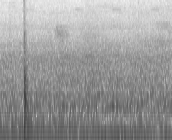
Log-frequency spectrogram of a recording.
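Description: A single sharp knock about a third of a second in, over a steady low hum.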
